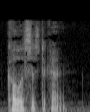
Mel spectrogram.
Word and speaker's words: cholecystokinin: And then CCK, which, if I may, cholecystokinin. – Colu. Cholecystokinin.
